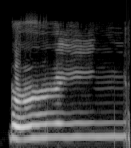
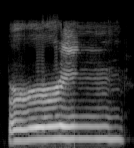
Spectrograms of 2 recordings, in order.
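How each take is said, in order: First: Very high, loud, held doorbell imitation; insistent doorbell ring. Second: High, loud imitated doorbell; doorbell ring. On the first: Neighbour leaves his finger on buzzer, insistent high ringing. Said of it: "This ring was more insistent". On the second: Doorbell startles the boy, high loud ringing imitation. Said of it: "it was only the doorbell". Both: A narrator's reading.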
